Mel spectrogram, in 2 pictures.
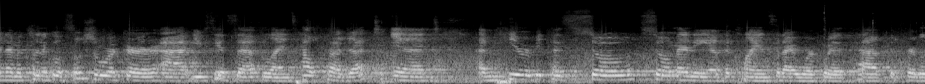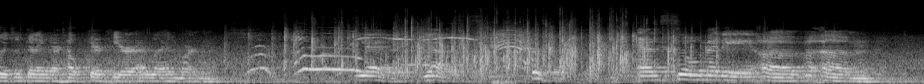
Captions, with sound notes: I'm a clinical social worker at UCSF Alliance Health Project, and I'm here because so, so many of the clients that I work with have the privilege of getting their healthcare here at Lyon-Martin. [crowd cheers] Yes! And so many of, umm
